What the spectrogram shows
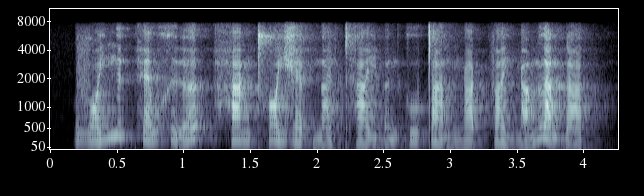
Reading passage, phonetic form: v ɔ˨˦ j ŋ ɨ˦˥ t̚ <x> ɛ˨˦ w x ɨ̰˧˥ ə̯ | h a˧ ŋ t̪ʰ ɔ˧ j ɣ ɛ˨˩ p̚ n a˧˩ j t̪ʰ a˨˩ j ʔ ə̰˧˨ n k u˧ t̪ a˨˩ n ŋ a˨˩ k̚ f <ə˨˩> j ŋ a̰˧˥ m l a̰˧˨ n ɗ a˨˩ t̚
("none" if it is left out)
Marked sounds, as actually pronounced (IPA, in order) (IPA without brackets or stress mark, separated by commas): h, a˨˩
